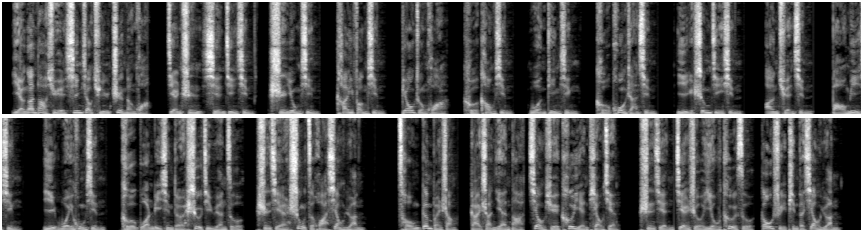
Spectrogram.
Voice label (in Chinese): 男, 工作; 延安大学新校区智能化工作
